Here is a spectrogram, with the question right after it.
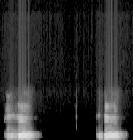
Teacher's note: We articulate kha from the portion of throat that is near to our mouth, and there is this scratch sound in it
